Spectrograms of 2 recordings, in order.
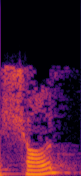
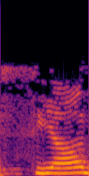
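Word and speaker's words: Sean: एक नाम है शान, CEAN, राइट। तो इसे सियान नहीं पढ़ा जाता, इसे शान पढ़ा जाता है।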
